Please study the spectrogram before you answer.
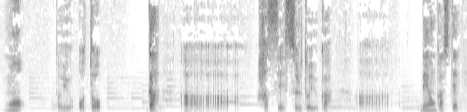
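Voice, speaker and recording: A man teaching pronunciation, explaining slowly with many drawn-out fillers and repeating example words aloud. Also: fairly low pitch, creaky. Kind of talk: explanatory lesson, casual spoken.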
